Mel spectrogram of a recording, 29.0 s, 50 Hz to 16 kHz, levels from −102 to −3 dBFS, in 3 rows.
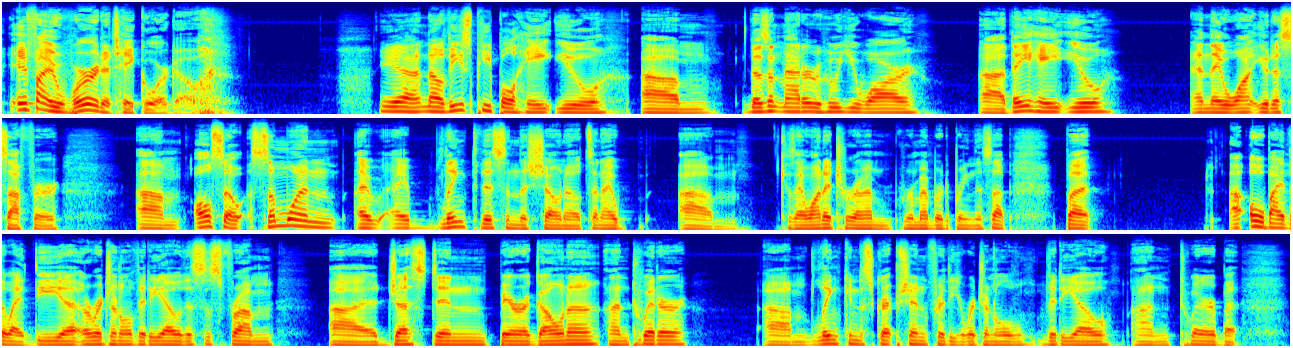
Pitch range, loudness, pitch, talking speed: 110-130 Hz, -20 LUFS, 115 Hz, 170 wpm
